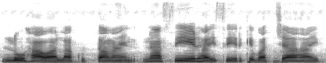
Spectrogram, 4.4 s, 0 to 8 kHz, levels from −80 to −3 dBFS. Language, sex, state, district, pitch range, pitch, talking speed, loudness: Bajjika, female, Bihar, Vaishali, 175-185 Hz, 180 Hz, 165 wpm, -15 LUFS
